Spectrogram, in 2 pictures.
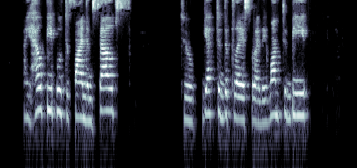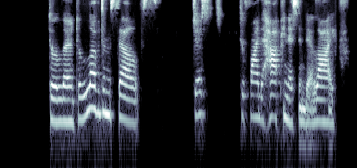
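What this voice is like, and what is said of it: Foreign accent, Eastern European. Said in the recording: “you've got an accent”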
